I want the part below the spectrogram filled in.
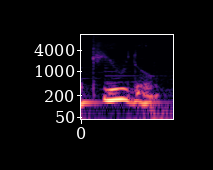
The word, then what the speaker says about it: Kyudo: Et donc, vous êtes spécialiste de l'arc japonais Kyudo, c'est ça, je prononce bien ? – Oui, c'est le Kyudo, c'est ça, oui.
